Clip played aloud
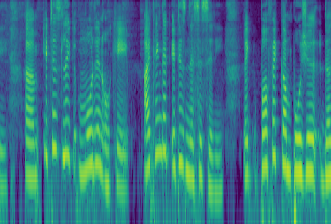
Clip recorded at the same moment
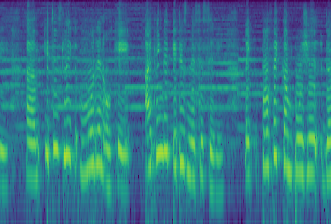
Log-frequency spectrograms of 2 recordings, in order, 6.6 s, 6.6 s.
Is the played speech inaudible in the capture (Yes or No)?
No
